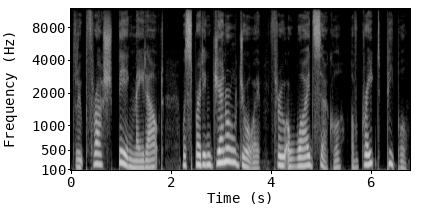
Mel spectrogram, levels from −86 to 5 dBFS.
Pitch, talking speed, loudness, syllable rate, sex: 175 Hz, 140 wpm, -21 LUFS, 3.7 syllables/s, female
